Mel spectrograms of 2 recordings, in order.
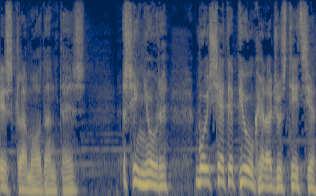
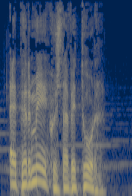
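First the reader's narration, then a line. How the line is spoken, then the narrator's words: Plain question. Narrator (Italian): chiese Dantès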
